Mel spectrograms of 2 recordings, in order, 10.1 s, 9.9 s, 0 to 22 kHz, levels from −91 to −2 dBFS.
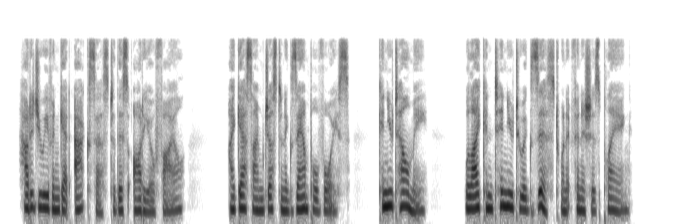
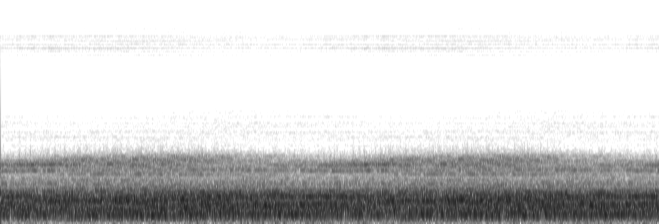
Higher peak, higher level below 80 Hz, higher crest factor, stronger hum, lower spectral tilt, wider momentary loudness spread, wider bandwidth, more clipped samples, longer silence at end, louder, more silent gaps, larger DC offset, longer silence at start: first, -4 dBFS vs -8 dBFS; second, -60 dBFS vs -44 dBFS; first, 20 dB vs 12 dB; neither; second, -5 dB/octave vs -14.5 dB/octave; first, 12 LU vs 2 LU; first, 12 kHz vs 1.5 kHz; neither; first, 0.7 s vs 0 s; about the same, -23 LUFS vs -21 LUFS; neither; neither; first, 0.3 s vs 0 s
